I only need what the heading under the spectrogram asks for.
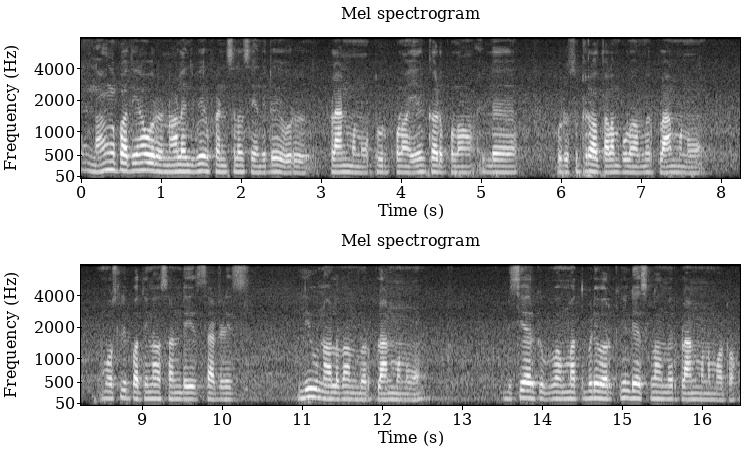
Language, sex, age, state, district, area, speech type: Tamil, male, 45-60, Tamil Nadu, Dharmapuri, rural, spontaneous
